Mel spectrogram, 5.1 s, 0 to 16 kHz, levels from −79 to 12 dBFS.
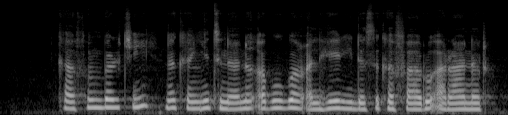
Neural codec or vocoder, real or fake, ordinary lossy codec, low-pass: vocoder, 44.1 kHz, 128 mel bands, Pupu-Vocoder; fake; none; 14.4 kHz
